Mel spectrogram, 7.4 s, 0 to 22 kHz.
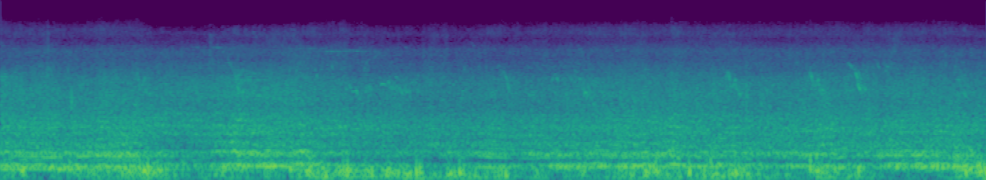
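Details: Close-up hive entrance recording of honey bees in flight during a sunny February spell, captured by a GoPro Hero 7 Black; a thick low drone of wingbeats with passing loudness swells and light bird calls high above.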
